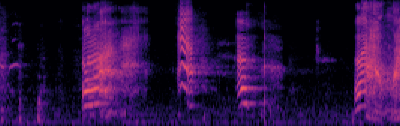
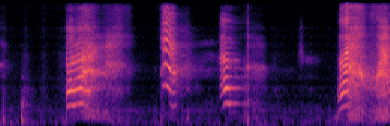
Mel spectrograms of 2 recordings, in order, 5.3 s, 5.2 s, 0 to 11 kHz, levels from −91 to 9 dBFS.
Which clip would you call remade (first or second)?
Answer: second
